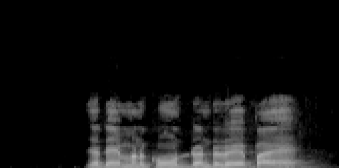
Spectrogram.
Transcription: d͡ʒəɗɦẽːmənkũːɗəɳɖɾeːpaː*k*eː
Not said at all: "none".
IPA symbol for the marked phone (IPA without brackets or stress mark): none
